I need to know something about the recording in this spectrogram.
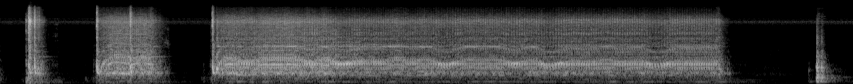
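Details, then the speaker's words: Long-sitting slant six after points and condenser fitted, gap set, battery grounds cleaned: two short bumps then steady cranking about five seconds, never catches; crank no start, no spark, owner suspects interior wiring. "Thunder nothing see if we got any spark here anything at all come on show me the love got no spark"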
